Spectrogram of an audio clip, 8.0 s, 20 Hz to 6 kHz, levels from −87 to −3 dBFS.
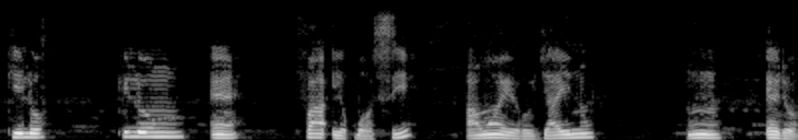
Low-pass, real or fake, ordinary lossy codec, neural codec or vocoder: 5.4 kHz; real; none; none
